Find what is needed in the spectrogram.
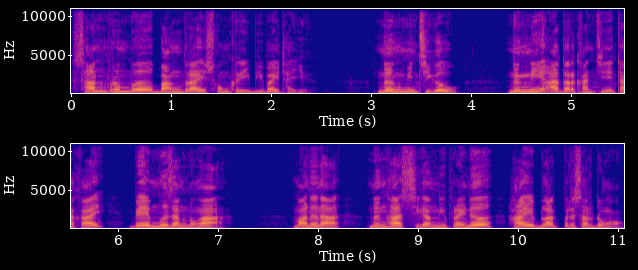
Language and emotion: Bodo, angry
